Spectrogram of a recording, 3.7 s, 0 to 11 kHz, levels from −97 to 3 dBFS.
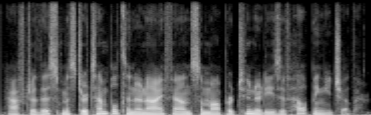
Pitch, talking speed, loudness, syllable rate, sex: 120 Hz, 210 wpm, -19 LUFS, 6.4 syllables/s, male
